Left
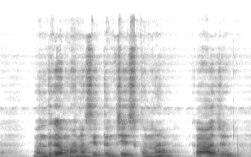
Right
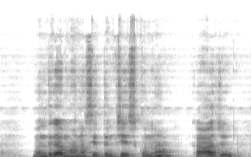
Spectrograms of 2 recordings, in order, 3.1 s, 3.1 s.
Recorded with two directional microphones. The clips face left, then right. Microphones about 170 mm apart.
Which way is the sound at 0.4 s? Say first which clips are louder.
Right 4 dB; 10° right (ahead or behind).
